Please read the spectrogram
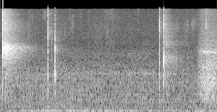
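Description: Three short, sharp clicks from a whiteboard marker being handled: one at the start, one about half a second in and one near the end.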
